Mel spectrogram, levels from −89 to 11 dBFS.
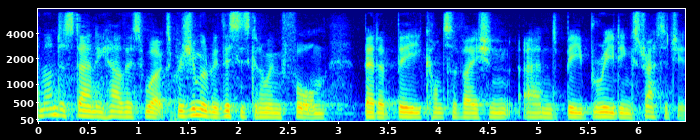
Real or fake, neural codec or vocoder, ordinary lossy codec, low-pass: fake; vocoder, 44.1 kHz, 80 mel bands, Vocos; MP3, 48 kbps; 7.2 kHz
